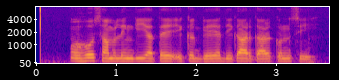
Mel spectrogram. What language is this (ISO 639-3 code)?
pan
